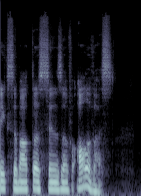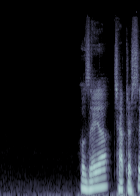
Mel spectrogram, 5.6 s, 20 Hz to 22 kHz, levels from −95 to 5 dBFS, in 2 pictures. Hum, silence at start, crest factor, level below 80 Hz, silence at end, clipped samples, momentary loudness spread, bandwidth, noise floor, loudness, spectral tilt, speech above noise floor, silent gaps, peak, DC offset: none; 0 s; 16 dB; -46 dBFS; 0 s; under 0.1%; 9 LU; 14.5 kHz; -64 dBFS; -23 LUFS; -7 dB/octave; 42 dB; none; -10 dBFS; under 0.1%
